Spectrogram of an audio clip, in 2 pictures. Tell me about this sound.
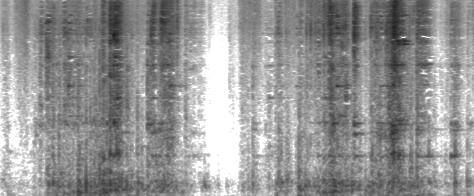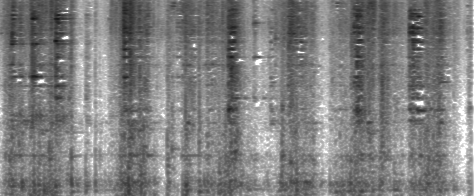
additional items in cardboard box
box, gestures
